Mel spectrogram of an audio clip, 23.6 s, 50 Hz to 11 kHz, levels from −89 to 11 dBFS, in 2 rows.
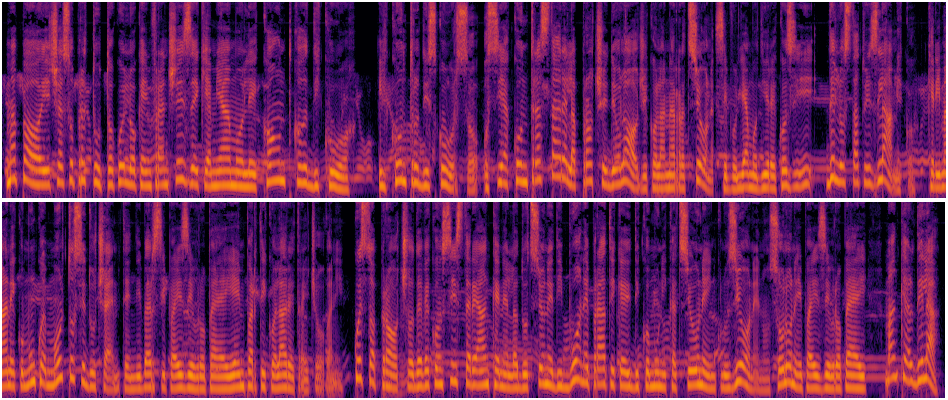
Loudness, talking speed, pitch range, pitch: -20 LUFS, 165 wpm, 170-235 Hz, 200 Hz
